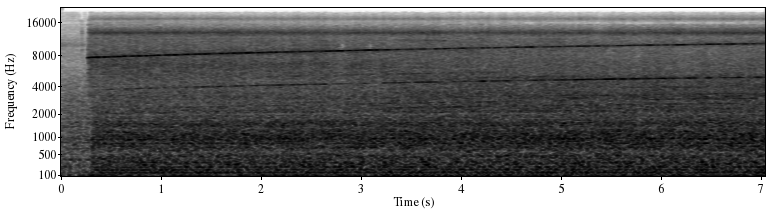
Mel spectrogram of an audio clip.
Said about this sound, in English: there goes engine 2 starting and fueling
